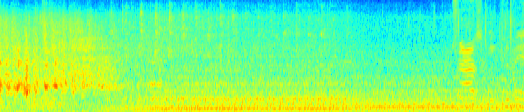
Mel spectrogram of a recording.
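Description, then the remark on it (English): A truck engine rumbles steadily as the truck pulls up to park, a low, even idle-like drone that holds for several seconds, with faint indistinct voice sounds near the start. “Okay, yeah, park the truck.”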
